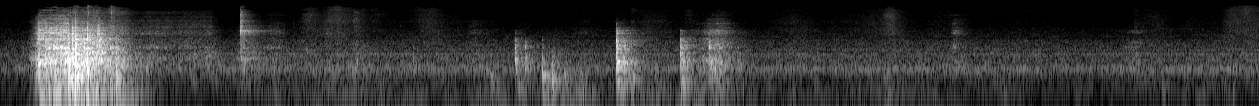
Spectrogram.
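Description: A glass test tube being fitted into a metal retort-stand clamp. A loud rustling scrape about half a second in lasts about a second, then a few light clicks and knocks of glass and metal follow over the next five seconds.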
